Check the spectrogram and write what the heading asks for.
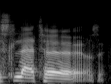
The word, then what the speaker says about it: Slater: des routes d'État vivent les slatters apparemment c'est la prononciation locale du nom de famille Slater d'où sont issus de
